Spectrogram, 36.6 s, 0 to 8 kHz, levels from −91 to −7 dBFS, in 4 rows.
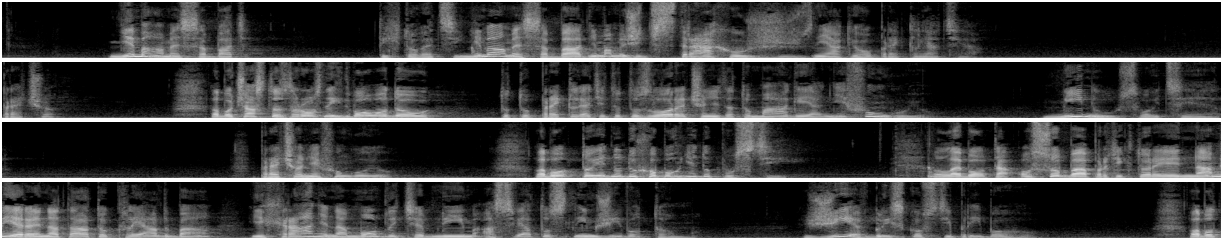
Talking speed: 95 wpm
